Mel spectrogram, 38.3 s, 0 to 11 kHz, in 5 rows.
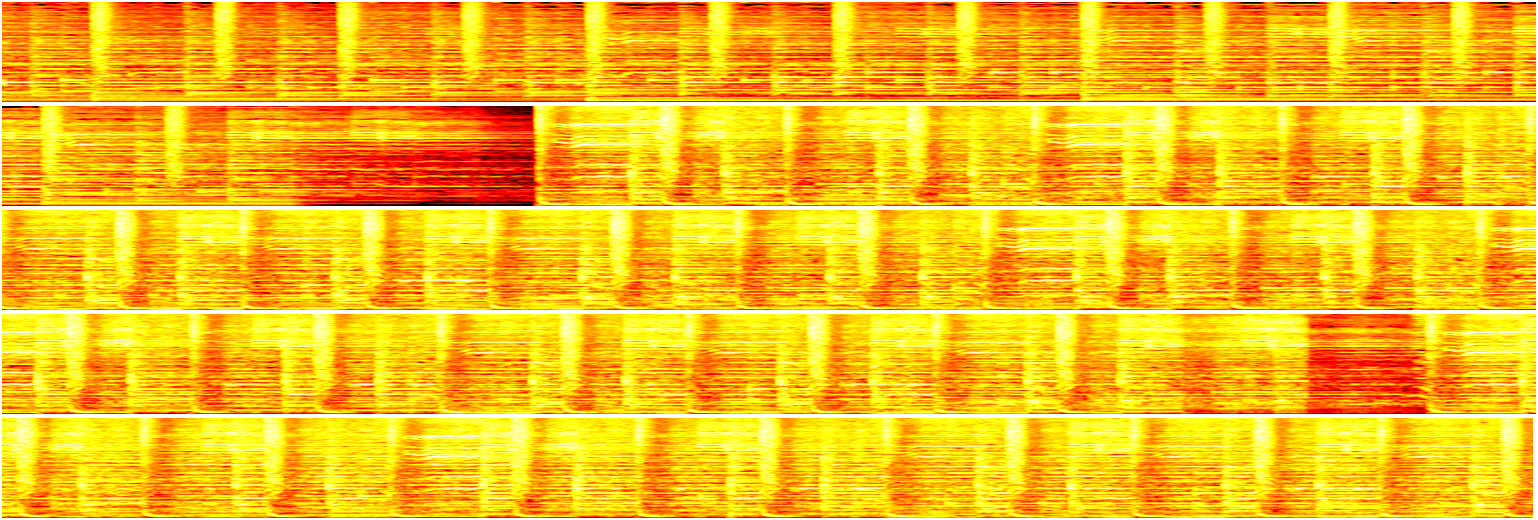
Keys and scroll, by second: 35.5 Escape.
